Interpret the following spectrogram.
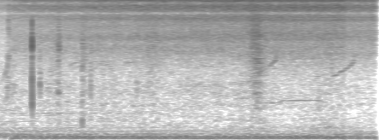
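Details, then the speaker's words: Class B RV propane system leaking from a cracked propane hose, smell of gas nearby: steady high hiss over low outdoor rumble as gas escapes. "Exactly where it's leaking. You can smell it over here. So, it's blowing it out."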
